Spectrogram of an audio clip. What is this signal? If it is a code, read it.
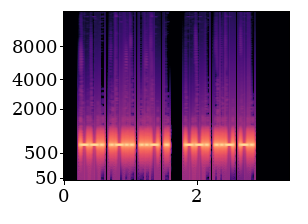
Morse code, heard as a keyed tone, about 32 wpm, 700 Hz. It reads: GLUE GUN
